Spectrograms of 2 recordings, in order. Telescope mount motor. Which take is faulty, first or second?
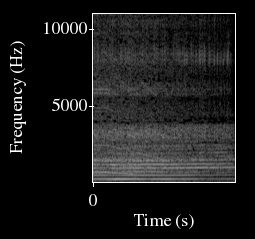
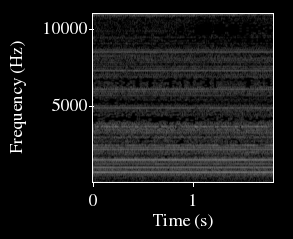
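first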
